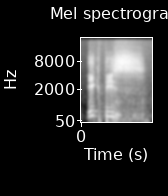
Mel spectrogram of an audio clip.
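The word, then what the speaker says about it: ΙΧΘΥΣ: en sus conversaciones verad sabes cómo se lee esto ictis ictis ictis y x o o en el griego luego suena como una c o como una J es un poco raro de pronunciar después hay una t después otra I y luego una s ictis ahora Así va el acróstico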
